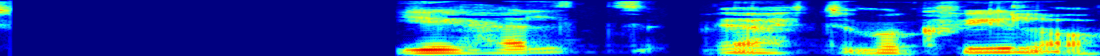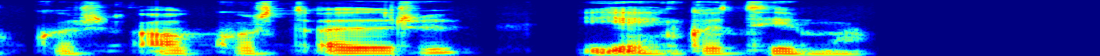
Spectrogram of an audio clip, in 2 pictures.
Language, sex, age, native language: Icelandic, female, 40-49, Icelandic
